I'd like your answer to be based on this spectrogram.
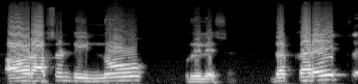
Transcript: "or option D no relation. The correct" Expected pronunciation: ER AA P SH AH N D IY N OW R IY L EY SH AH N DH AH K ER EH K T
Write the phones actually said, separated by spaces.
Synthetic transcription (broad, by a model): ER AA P S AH N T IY N OW R IY L EY SH AH N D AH K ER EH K T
